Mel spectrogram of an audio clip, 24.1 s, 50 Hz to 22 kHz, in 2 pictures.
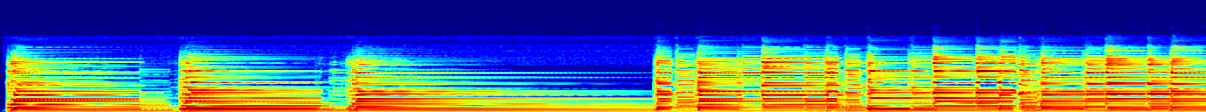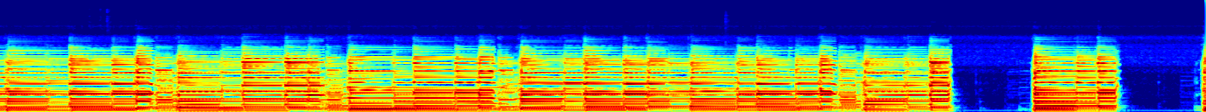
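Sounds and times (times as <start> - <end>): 
clean electric guitar through amp, recorded with Lauten Audio Horizon LT-321 tube condenser: 0.0 - 24.1.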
